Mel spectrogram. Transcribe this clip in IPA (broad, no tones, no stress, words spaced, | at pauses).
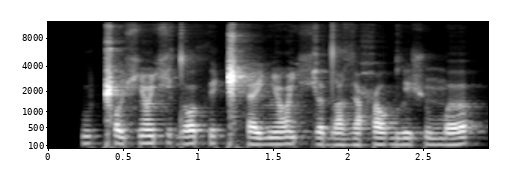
uǁɔɕɑ̃ ɕʌdɔ θɪǁʰæʎɑ̃ çʌ dɑzəħɔ ɡlɪʃũmʌ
